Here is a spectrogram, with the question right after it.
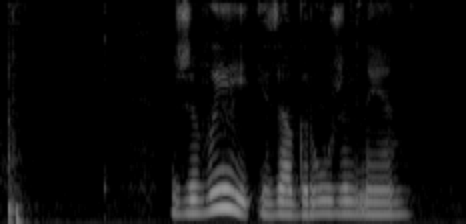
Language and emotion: Russian, sad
